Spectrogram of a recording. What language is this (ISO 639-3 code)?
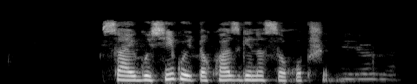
abk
